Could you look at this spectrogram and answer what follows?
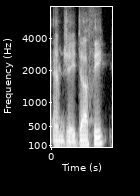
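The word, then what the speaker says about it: MJ Daffue: is my boy mjd AKA the Jaguar AKA MJ Duffy which I think is how you pronounce it but that's an issue that I'm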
